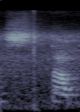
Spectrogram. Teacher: kata tersebut diucapkan stop dengan T dengan juga lamino palatal. Dengan demikian dapat disimpulkan bahwa T pada stop disesuaikan atau diasimilasikan artikulasinya dengan S yang mendahulinya sehingga sama-sama lamino palatal.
